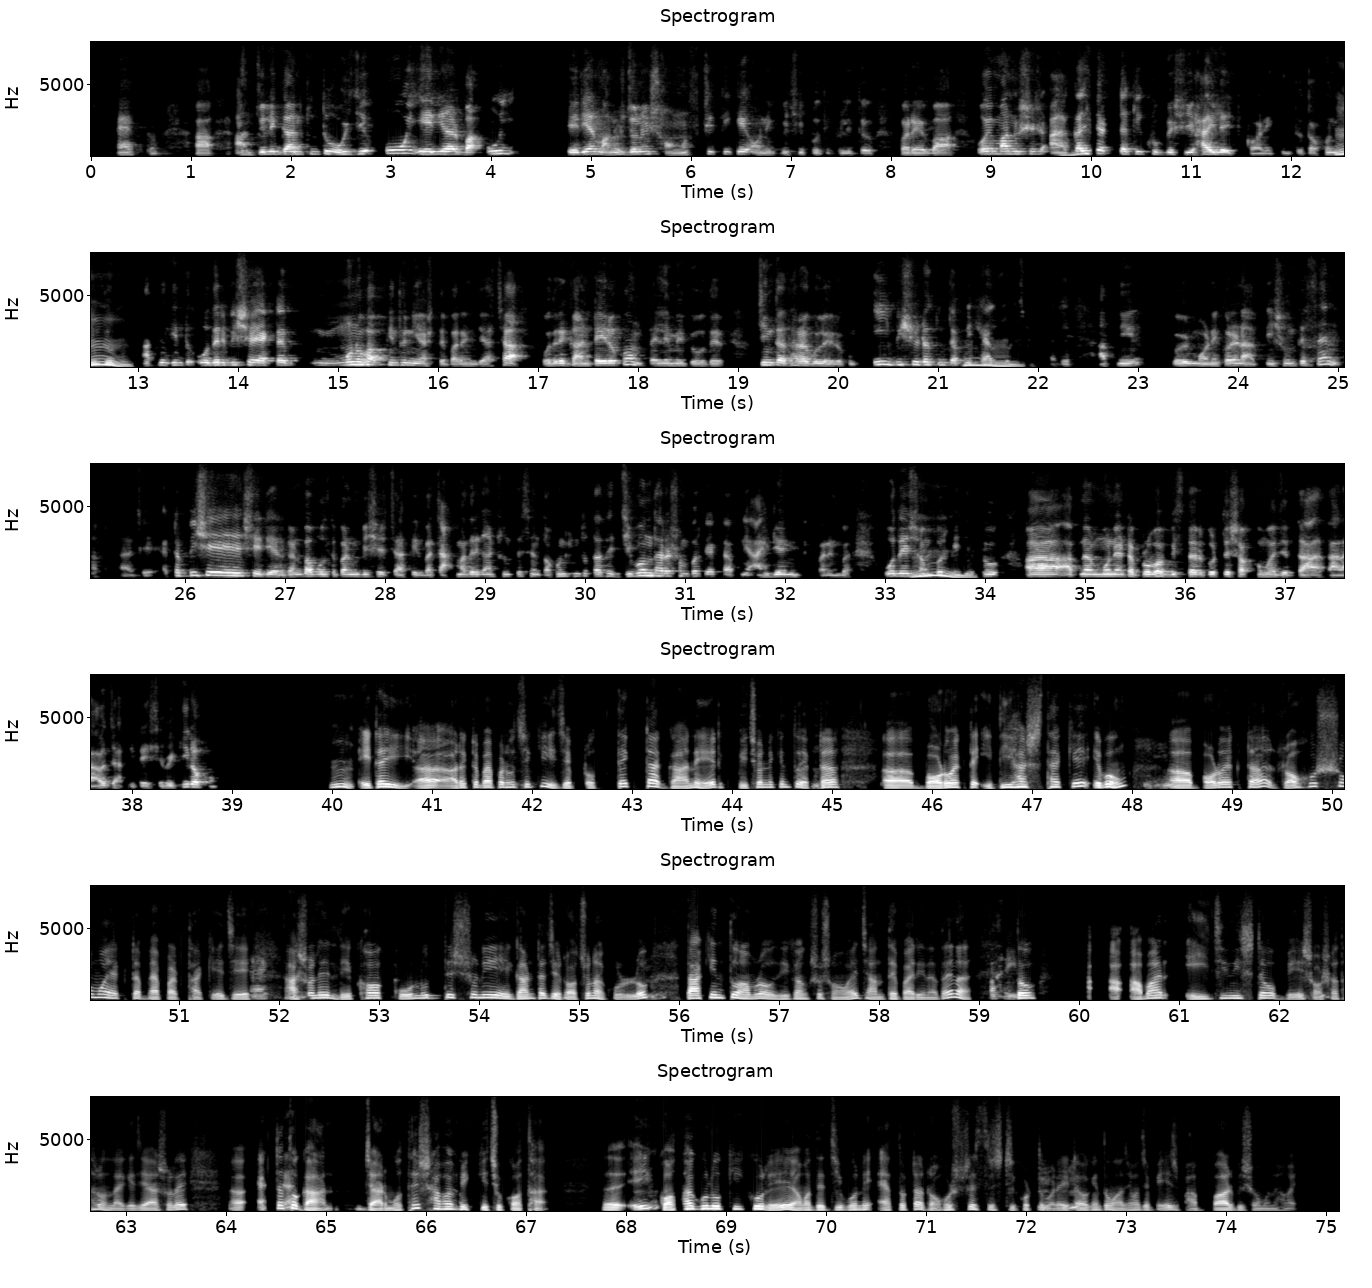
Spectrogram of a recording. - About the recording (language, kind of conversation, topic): Bengali, unstructured, সঙ্গীত আপনার জীবনে কী ধরনের প্রভাব ফেলেছে?
- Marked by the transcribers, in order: tapping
